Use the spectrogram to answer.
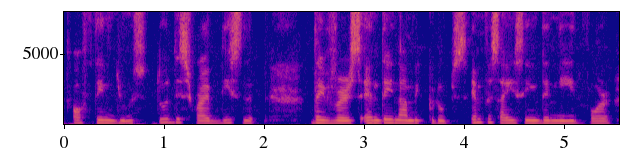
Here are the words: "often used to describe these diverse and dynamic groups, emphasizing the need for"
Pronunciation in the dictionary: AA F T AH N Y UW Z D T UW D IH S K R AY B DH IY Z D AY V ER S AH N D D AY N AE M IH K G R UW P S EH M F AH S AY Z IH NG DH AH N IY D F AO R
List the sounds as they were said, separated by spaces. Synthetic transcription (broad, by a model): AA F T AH N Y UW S T UW D IH S K R AY B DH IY S D AY V ER S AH N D D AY N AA M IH K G R UW P S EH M F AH S AY S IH NG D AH N IY D F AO R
